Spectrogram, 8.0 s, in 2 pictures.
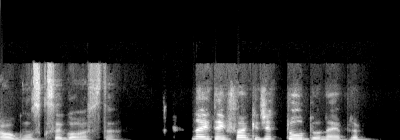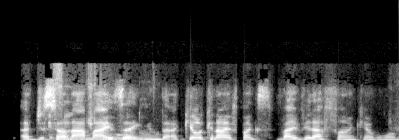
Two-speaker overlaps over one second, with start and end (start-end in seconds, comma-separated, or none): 4.5-5.7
